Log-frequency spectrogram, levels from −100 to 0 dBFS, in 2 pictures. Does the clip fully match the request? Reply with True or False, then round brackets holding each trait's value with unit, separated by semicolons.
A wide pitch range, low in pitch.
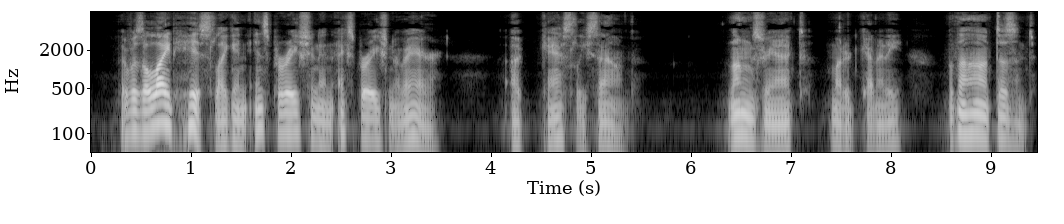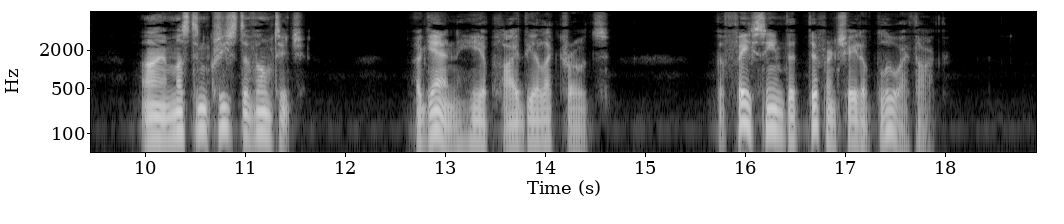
True (6.5 semitones; 90 Hz)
